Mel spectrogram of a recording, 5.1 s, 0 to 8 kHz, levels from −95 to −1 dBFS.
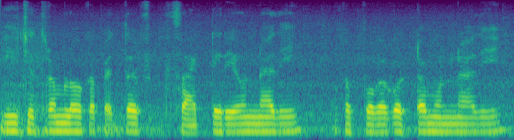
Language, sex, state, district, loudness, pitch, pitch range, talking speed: Telugu, male, Telangana, Mahabubabad, -15 LUFS, 120 Hz, 120-130 Hz, 115 wpm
